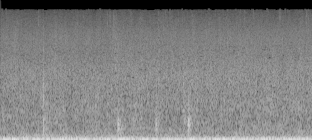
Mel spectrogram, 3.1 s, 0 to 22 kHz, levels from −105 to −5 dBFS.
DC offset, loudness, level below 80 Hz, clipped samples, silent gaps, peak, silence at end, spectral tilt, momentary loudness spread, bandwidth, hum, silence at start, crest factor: under 0.1%; -27 LUFS; -24 dBFS; under 0.1%; none; -8 dBFS; 0 s; -3 dB/octave; 1 LU; 17 kHz; none; 0 s; 16 dB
